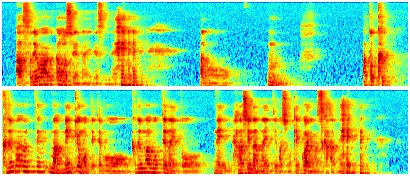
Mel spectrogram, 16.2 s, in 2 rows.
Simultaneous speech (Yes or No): No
